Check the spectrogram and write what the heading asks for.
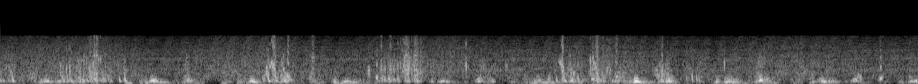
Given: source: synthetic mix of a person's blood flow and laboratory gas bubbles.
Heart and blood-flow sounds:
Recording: Doppler ultrasound of blood flow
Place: precordium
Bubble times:
0.00-0.38 s: bubbles
0.56-1.30 s: bubbles
2.60-2.96 s: bubbles
3.08-3.19 s: bubbles
3.58-4.37 s: bubbles
4.63-4.71 s: bubbles
4.75-4.96 s: bubbles
5.04-5.09 s: bubbles
5.46-6.27 s: bubbles
6.40-6.71 s: bubbles
6.83-7.03 s: bubbles
7.21-7.32 s: bubbles
8.76-8.86 s: bubbles
9.06-9.19 s: bubbles
From the record:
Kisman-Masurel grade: 232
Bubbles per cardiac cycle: several, 3 to 8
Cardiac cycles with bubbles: 50 to 99%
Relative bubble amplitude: moderate (0.250 to 0.450)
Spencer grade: 3 (all of the cardiac periods contain showers or single bubble signals, but not dominating or overriding the cardiac motion signals)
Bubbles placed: only in the low amplitude regions of the cardiac cycle

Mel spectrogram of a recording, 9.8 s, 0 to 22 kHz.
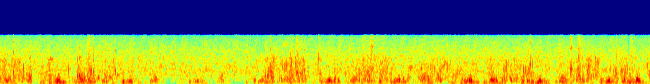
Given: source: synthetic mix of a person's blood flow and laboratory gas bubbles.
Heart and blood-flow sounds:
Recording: Doppler ultrasound of blood flow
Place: precordium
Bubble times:
0.00-0.53 s: bubbles
0.68-0.80 s: bubbles
1.00-1.07 s: bubbles
1.11-1.77 s: bubbles
3.94-4.66 s: bubbles
4.75-4.85 s: bubbles
4.98-5.85 s: bubbles
6.03-6.20 s: bubbles
6.26-6.81 s: bubbles
7.37-8.02 s: bubbles
8.53-9.49 s: bubbles
9.69-9.76 s: bubbles
From the record:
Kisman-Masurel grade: 332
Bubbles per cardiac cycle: rolling drumbeat, 9 or more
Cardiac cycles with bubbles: 50 to 99%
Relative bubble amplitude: moderate (0.250 to 0.450)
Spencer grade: 3 (all of the cardiac periods contain showers or single bubble signals, but not dominating or overriding the cardiac motion signals)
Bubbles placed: only in the low amplitude regions of the cardiac cycle

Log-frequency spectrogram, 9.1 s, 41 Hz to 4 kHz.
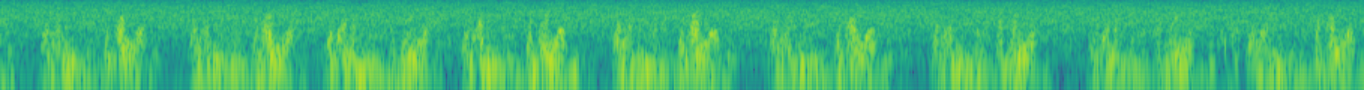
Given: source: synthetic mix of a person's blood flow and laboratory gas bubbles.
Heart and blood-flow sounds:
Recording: Doppler ultrasound of blood flow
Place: precordium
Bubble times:
8.04-8.29 s: bubbles
8.34-8.42 s: bubbles
From the record:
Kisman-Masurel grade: 211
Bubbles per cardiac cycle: several, 3 to 8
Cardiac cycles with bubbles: 1 to 10%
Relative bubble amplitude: barely perceptible (0.100 to 0.250)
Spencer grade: 1 (occasional bubble signal discernible with the cardiac motion signal, with majority of cardiac periods free of bubbles)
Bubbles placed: only in the low amplitude regions of the cardiac cycle

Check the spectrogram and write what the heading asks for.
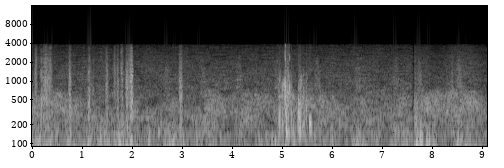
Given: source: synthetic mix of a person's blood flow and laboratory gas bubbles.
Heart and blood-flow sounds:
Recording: Doppler ultrasound of blood flow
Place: subclavian vein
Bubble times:
4.89-5.22 s: bubbles
5.29-5.63 s: bubbles
From the record:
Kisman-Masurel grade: 213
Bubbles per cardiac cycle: several, 3 to 8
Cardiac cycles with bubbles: 1 to 10%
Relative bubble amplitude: loud (0.450 to 0.775)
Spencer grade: 1 (occasional bubble signal discernible with the cardiac motion signal, with majority of cardiac periods free of bubbles)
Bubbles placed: anywhere in the cardiac cycle

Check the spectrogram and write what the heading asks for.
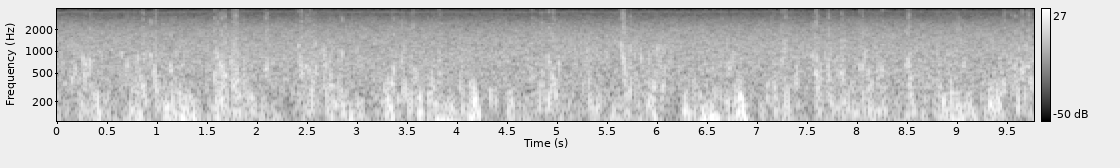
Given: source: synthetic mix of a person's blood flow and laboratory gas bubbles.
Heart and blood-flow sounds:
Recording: Doppler ultrasound of blood flow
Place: precordium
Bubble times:
0.06-0.11 s: bubbles
0.14-0.48 s: bubbles
0.65-1.09 s: bubbles
1.12-1.38 s: bubbles
1.48-2.02 s: bubbles
2.06-2.21 s: bubbles
2.38-2.98 s: bubbles
3.31-3.90 s: bubbles
4.32-4.48 s: bubbles
4.69-5.07 s: bubbles
5.15-5.57 s: bubbles
5.61-6.18 s: bubbles
6.39-6.66 s: bubbles
6.70-6.83 s: bubbles
7.02-7.50 s: bubbles
7.54-8.32 s: bubbles
8.47-9.14 s: bubbles
9.29-9.78 s: bubbles
From the record:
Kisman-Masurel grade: 342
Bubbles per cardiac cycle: rolling drumbeat, 9 or more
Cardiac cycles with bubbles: 100%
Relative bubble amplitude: moderate (0.250 to 0.450)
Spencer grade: 3 (all of the cardiac periods contain showers or single bubble signals, but not dominating or overriding the cardiac motion signals)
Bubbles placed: anywhere in the cardiac cycle

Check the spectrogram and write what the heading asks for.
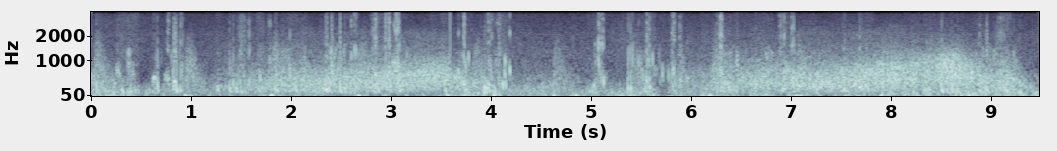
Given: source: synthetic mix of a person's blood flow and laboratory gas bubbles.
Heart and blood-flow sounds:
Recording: Doppler ultrasound of blood flow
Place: subclavian vein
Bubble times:
0.00-0.48 s: bubbles
0.56-0.94 s: bubbles
1.24-1.31 s: bubbles
1.35-1.73 s: bubbles
1.77-2.20 s: bubbles
2.27-2.73 s: bubbles
2.79-3.19 s: bubbles
3.38-3.61 s: bubbles
3.65-3.81 s: bubbles
3.93-4.23 s: bubbles
4.96-5.17 s: bubbles
5.33-5.42 s: bubbles
5.46-6.00 s: bubbles
6.18-6.58 s: bubbles
6.61-6.69 s: bubbles
6.74-7.12 s: bubbles
7.45-7.84 s: bubbles
8.20-8.73 s: bubbles
8.83-9.29 s: bubbles
From the record:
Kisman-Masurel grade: 242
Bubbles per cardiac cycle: several, 3 to 8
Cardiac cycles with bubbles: 100%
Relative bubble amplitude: moderate (0.250 to 0.450)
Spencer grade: 3 (all of the cardiac periods contain showers or single bubble signals, but not dominating or overriding the cardiac motion signals)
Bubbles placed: anywhere in the cardiac cycle

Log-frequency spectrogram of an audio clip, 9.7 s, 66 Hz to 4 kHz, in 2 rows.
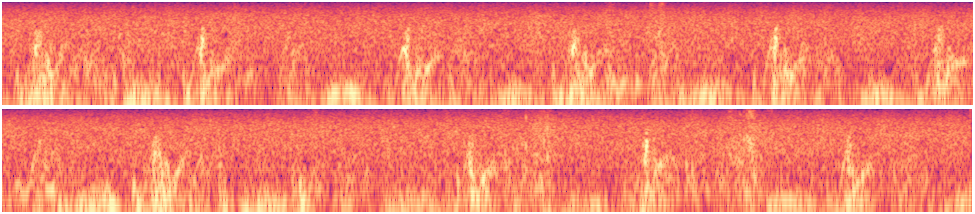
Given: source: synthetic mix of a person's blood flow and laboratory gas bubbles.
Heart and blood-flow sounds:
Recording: Doppler ultrasound of blood flow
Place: precordium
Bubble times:
0.18-0.96 s: bubbles
2.89-3.36 s: bubbles
5.06-5.19 s: bubbles
5.54-5.71 s: bubbles
5.84-5.89 s: bubbles
6.29-6.55 s: bubbles
7.08-7.26 s: bubbles
7.34-7.65 s: bubbles
8.27-8.74 s: bubbles
From the record:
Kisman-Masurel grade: 221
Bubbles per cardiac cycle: several, 3 to 8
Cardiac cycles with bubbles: 10 to 50%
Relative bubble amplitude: barely perceptible (0.100 to 0.250)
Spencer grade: 2 (many but less than half of the cardiac periods contain bubble signals, singularly or in groups)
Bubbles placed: anywhere in the cardiac cycle

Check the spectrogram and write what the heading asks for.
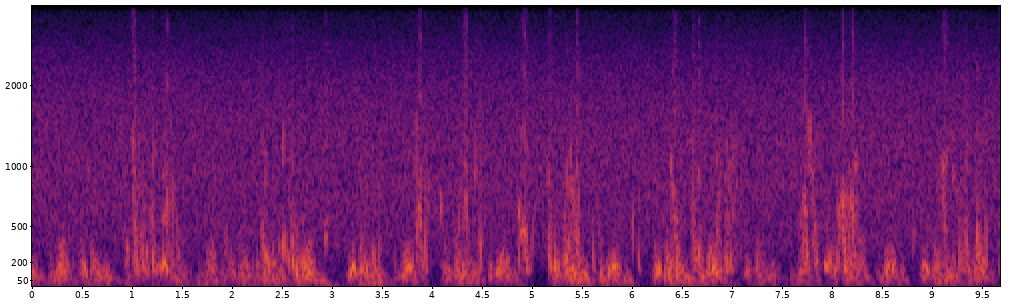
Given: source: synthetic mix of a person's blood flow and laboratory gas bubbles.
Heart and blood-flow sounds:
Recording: Doppler ultrasound of blood flow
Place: precordium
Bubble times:
0.92-1.51 s: bubbles
1.91-1.97 s: bubbles
2.23-2.73 s: bubbles
2.91-2.98 s: bubbles
3.38-3.50 s: bubbles
3.80-4.00 s: bubbles
4.06-4.14 s: bubbles
4.25-4.54 s: bubbles
4.83-5.04 s: bubbles
5.13-5.54 s: bubbles
5.57-5.71 s: bubbles
5.96-6.11 s: bubbles
6.37-6.54 s: bubbles
6.57-6.75 s: bubbles
6.81-7.12 s: bubbles
7.66-8.35 s: bubbles
8.80-8.84 s: bubbles
9.07-9.58 s: bubbles
9.66-9.69 s: bubbles
From the record:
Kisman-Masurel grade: 333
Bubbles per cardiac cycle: rolling drumbeat, 9 or more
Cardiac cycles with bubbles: 50 to 99%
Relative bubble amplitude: loud (0.450 to 0.775)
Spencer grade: 3 (all of the cardiac periods contain showers or single bubble signals, but not dominating or overriding the cardiac motion signals)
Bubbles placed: only in the low amplitude regions of the cardiac cycle

